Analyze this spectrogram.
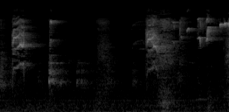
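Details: Olive-backed sunbird (konin), caged: harsh, high chattering bursts at the start, a short gap, then a longer scratchy twitter ending in a thin high whistle.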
